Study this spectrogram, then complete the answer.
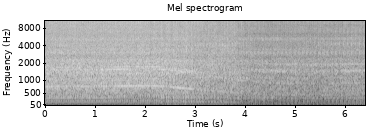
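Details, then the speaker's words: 1968 Gravely 430 small engine just reinstalled: it runs fast and even, then the pitch sags; high idle caused by the choke cable routed behind the governor arm. "well now i figured out the high idle genius me had the choke cable in behind the governor arm"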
